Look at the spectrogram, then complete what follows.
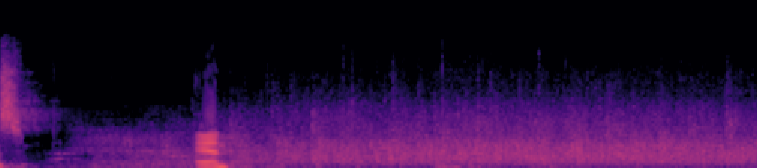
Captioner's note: audience applauding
